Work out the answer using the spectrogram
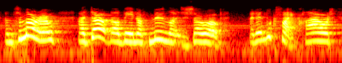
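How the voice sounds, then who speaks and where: A woman voicing a deaf, querulous old male wizard with a mock Newcastle accent, shouting and sulky. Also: brisk, lightly acted. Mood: rambling. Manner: shouting, sulky, squawking high. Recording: tinny phone-like audio.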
